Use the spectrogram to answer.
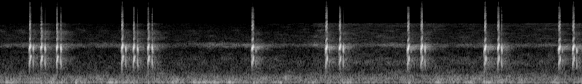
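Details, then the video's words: An old night recording of a purple swamphen giving single and paired calls: sharp clicks in threes, then singles and doubles spaced about a second apart, a low hum beneath. "Tiếng trích hay file cũ TRÍCH 29, đánh đơn đánh kẹp ok, tiếng chim đêm"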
